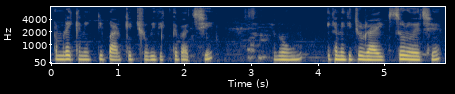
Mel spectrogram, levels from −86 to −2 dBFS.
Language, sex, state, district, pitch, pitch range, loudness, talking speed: Bengali, female, West Bengal, North 24 Parganas, 200 Hz, 190-210 Hz, -22 LUFS, 140 wpm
